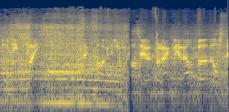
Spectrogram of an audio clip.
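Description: Historic saloon race cars, including a Mustang and a Galaxy, scream past in a close pack at Brands Hatch, the engines loud and rising in pitch with a brief tyre squeal, while a commentator talks over them.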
